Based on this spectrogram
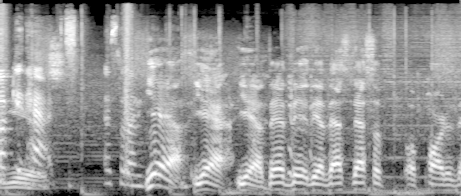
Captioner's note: laughs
